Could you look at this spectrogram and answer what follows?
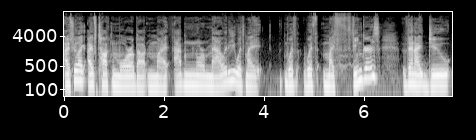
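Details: Adult male who has stuttered since about age 5 or 6, worsening since his teens; real, unedited stuttering.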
